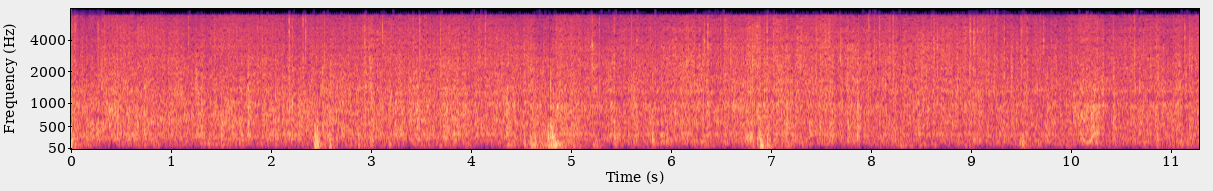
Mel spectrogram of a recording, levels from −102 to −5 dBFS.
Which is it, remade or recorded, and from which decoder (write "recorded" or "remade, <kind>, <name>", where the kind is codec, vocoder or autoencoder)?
remade, codec, DAC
